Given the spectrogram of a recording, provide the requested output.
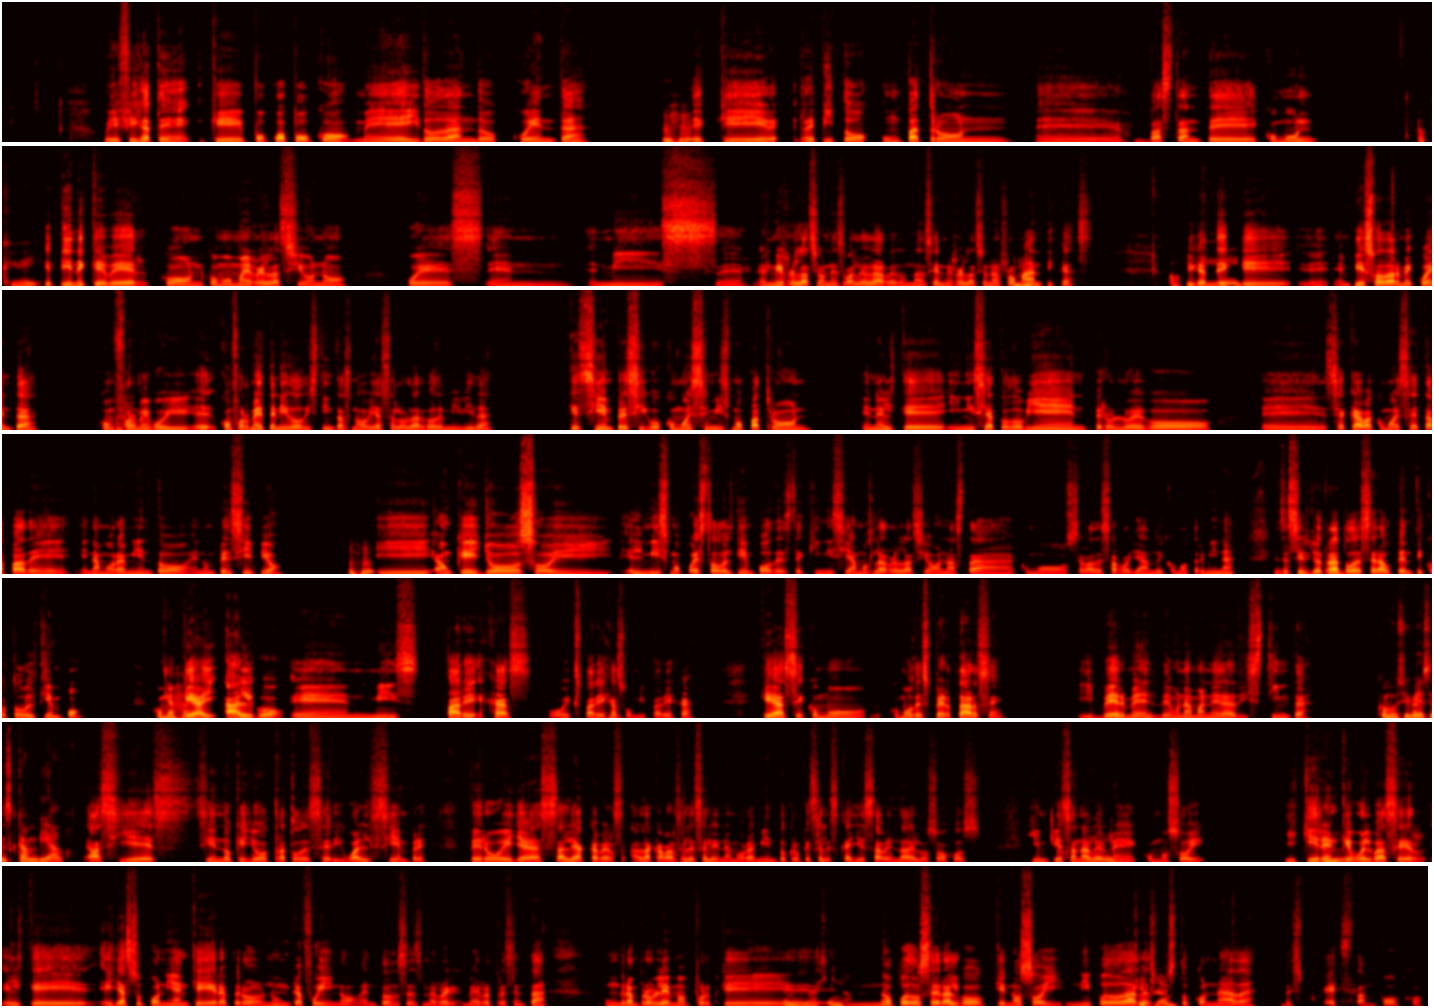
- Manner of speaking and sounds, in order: tapping; other noise; other background noise; laughing while speaking: "después"
- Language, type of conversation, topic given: Spanish, advice, ¿Por qué repito relaciones románticas dañinas?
